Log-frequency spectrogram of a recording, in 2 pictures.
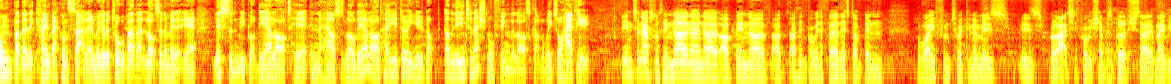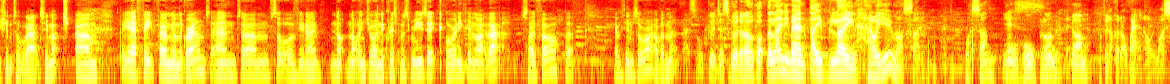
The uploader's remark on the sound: Hull City pre-match podcast from the pub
